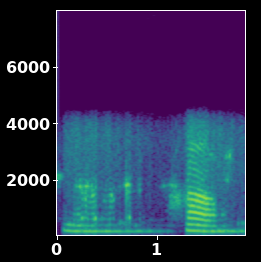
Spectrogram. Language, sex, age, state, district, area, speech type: Kannada, female, 18-30, Karnataka, Hassan, urban, conversation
